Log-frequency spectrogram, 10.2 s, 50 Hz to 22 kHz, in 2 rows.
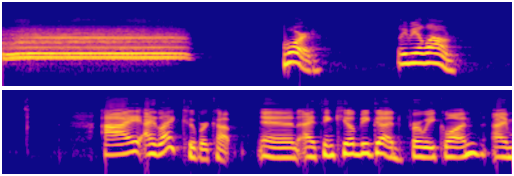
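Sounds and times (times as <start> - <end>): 
train whistle: 0.0 - 2.2
speech: 2.8 - 3.2, 4.0 - 4.6, 6.1 - 10.1.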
